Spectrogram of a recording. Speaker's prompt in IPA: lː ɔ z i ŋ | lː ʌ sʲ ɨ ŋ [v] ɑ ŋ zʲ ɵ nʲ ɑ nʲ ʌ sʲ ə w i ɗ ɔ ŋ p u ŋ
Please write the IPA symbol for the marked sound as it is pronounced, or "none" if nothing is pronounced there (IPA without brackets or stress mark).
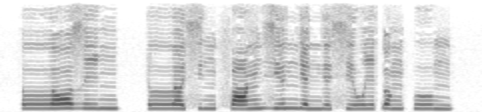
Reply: f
